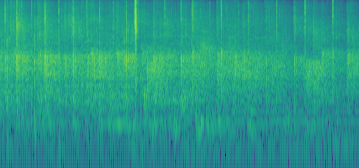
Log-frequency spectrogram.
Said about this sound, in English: I declare you to be elders and church councillors of the Uniting Church in Australia in the Kenmore congregation. And we can applaud them. Thank you so much.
